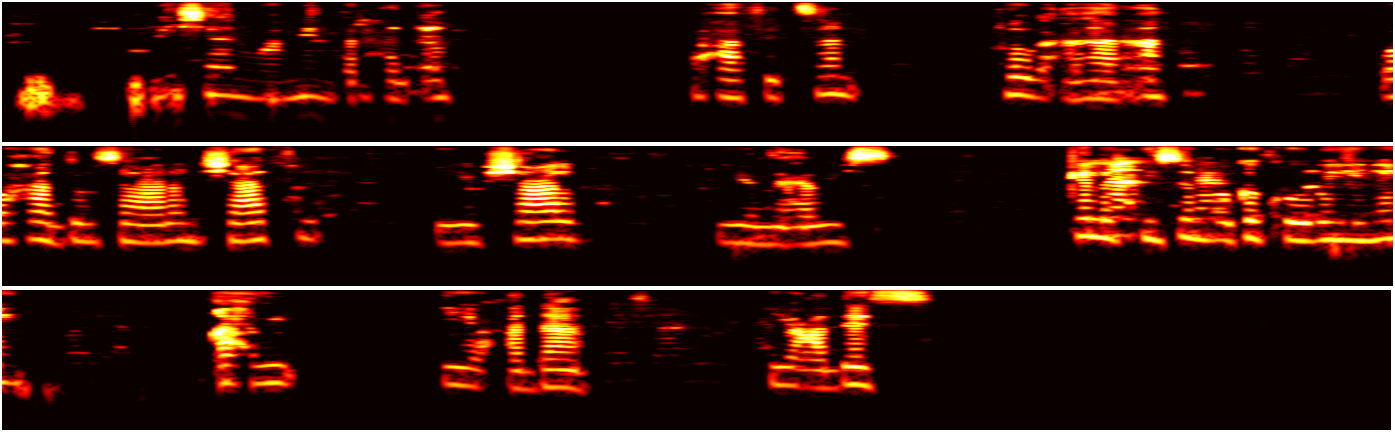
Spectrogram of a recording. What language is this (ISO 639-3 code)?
som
